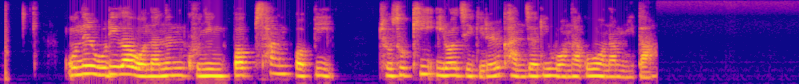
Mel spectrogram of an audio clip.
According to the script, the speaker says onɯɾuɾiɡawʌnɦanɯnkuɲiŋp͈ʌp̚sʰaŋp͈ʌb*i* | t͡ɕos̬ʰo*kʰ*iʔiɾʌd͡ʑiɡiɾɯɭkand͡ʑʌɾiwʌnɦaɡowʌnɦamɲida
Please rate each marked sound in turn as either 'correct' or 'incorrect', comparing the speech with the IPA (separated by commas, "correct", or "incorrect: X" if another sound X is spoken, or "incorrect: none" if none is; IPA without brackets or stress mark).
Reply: correct, correct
